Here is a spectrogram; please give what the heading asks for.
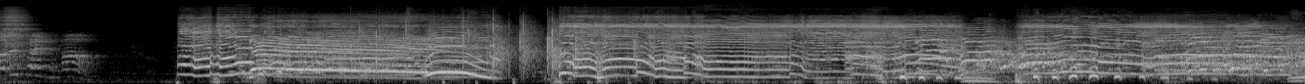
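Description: A kazoo buzzes out a song after a short quiet start, its loud, nasal notes rising, falling and sliding into one another, with a couple of brief breaks in the melody.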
